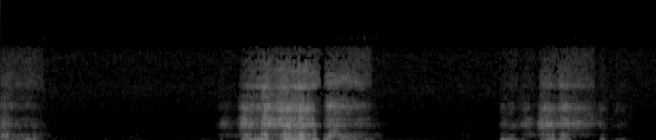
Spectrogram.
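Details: Frankie Sinatra, a pet dog, snoring while asleep indoors at low volume: a long rasping, breathy snore around three seconds in, then a shorter rough snore near five seconds, separated by quiet.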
